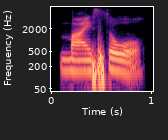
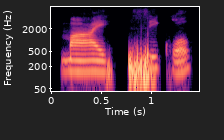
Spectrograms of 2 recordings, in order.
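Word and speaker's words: MySQL: are you familiar with my soul my soul pronounced either my so or my SQL is an open-source database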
